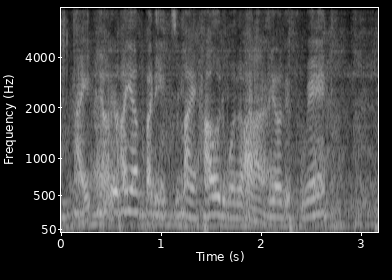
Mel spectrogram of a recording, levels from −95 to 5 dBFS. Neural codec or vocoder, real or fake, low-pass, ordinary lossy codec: codec, 16 kHz, 4.8 kbps, FACodec; fake; none; none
